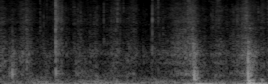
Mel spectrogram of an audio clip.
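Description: Rustling and crinkling of packing material in a cardboard box as soldering station parts are put back in, with a few light knocks, the heaviest a dull thud near the end.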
